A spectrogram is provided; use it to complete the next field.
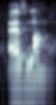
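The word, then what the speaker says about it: asthma: तो आप एक काम करेंगे, सबसे पहली कंडीशन है एस्मा, लिखते अस्थमा है, इसे प्रोनाउंस एस्मा ही किया जाएगा।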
